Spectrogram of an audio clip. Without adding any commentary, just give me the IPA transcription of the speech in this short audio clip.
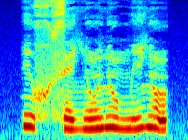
i xʷ s e ʎ ũ ʎ ũ m i ʎ õ

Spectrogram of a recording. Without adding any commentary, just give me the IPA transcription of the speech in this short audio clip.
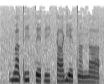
ɡʷ a˦˨ t i˦ t e˨ ɗ i˨˦ k a˨˦ ɡ e˨ t ã˨ n a˨

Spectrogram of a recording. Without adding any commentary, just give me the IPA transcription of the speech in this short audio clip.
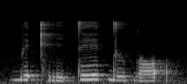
b e˦˥ ʔ kʰ r i˨˩ ʔ t eː˦˥ t̚ d ɯː˥˩ p̚ l ɔ˦˥ ʔ

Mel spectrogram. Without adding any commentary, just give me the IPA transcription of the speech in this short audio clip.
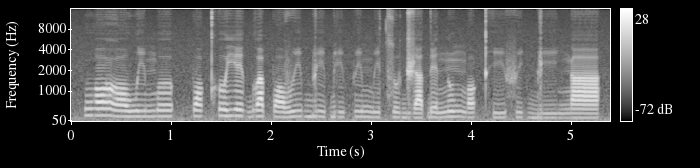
w ɔ˦ ɣ ɔ˨ w i˨ m ʊ˦ | p ɔ˨ kʰ ʊ˦ j e˦˨ ɡʷ a˦ p ɔ˨ v i˦ b i˦˨ ɓ i˨ p i˦ m i˨ t͡s u˨ d͡ʒ a˨ ɗ ɪ˨ n ũ˦ ŋ ɔ˨˦ kʰ i˨˦ f i˦ ɡ͡b iː˨ ŋ a˦

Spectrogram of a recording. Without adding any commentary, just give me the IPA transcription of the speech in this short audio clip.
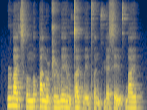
ɻ w a˥˨ ɪ̯ t͡sʰ ɤ˨˦ ŋ ɤ˥˨ p a˥˨ n ṵ˨˩ ʈ͡ʂ ɻ̩˨˦ ɻ w e˥˨ ɪ̯ ɻ ṵ˨˩ t̪ a˥˨ ɪ̯ p w e˨˦ ɪ̯ pʰ ə˨˦ n pʰ ɥ ɛ˨˦ s ḛ˨˩ ɪ̯ pʰ w a˦ ɪ̯

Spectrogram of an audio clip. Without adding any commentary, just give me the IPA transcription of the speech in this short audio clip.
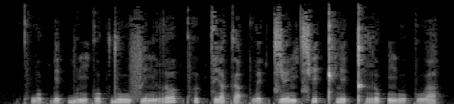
kʰ w o˨˩ k̚ l i˥˩ t̚ b ɯ˨˩ ŋ k o˦˥ k̚ d uː˦˥ f i˨˩ n r ɤː˥˩ k̚ pʰ ɯ˥˩ k̚ s i˦˥ a̯ k a˨˩ ʔ k w e˦˥ k̚ t͡ɕ eː˧ n t͡ɕʰ i˥˩ t̚ kʰ l i˥˩ t̚ kʰ r o˥˩ k̚ ŋ uː˧ k u˧ a̯

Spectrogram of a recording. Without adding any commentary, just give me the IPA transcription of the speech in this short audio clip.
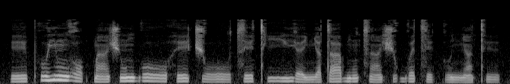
eː˨ pʰ ʊ˦ j ũ˦ ɣ ɔ˨ k͡p ã˨ ʃ ũ˦ ɡ͡b oː˦˨ h e˦ t͡ʃ oː˨ t͡s e˦ tʰ iː˦ j ɛ˨ ɲ a˨ t a˦ b ũ˦ t͡s ã˨ ʃ ʊ˦ ɡʷ ɛ˦ t͡s e˨ k ʊ˨ ɲ ã˨ tʰ ɪ˦

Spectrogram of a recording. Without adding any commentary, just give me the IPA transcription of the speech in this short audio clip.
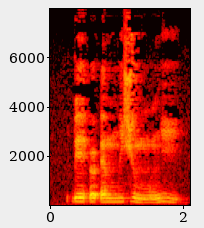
ɓ e ʔ ə˞ ʔ ɛ mː i ç ʏ mː ʊ ŋ i

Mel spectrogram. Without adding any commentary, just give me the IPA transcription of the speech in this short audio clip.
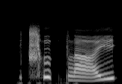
t͡ɕʰ ɯ˥˩ k̚ p l a˩˦ j

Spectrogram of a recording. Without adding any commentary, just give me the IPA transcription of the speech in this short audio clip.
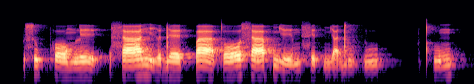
s u˧˥ p̚ k ɔː˧ m l e˥˨ | s aː˧˥ n i˩˧ ə̯ d ɛː˧ k̚ p aː˥˨ t̪ ɔː˧˥ s aː˧˥ p̚ ɲ eː˩˧ m s e˧˩ k̚ ɲ a˩˧ d uː˧˩ t̚ ʋ u˧ | t̪ʰ u˧˥ m

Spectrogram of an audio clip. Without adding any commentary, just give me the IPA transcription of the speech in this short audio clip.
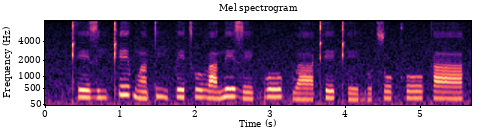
kʰ e˨ z i˨ kʼ e˦ ɡʷ ã˨ t i˦˨ p e˦ tʰ ʊ˦ β a˨ n e˦ z e˨ ɡ͡b oː˦ kʷ aː˨ kʰ e˦ kʰ e˨ b ʊ˨ t͡s o˦ kʰ oː˦ k aː˦

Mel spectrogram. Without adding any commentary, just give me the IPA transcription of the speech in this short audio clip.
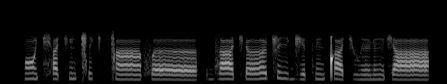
ɔ̃ t͡ɕʰ a t͡ʃ ĩ ǁ i t͡ʃ ǀ ãː f ɜː | d͡z aː t͡ʃ ɽ ɜː ʈ͡ʂ iː d͡ʒ ɪ t͡s ĩ ǃ aː t͡ʃ v ĩː ɽ ĩː ʃ aː

